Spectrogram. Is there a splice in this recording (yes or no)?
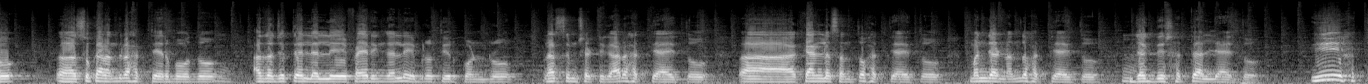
no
